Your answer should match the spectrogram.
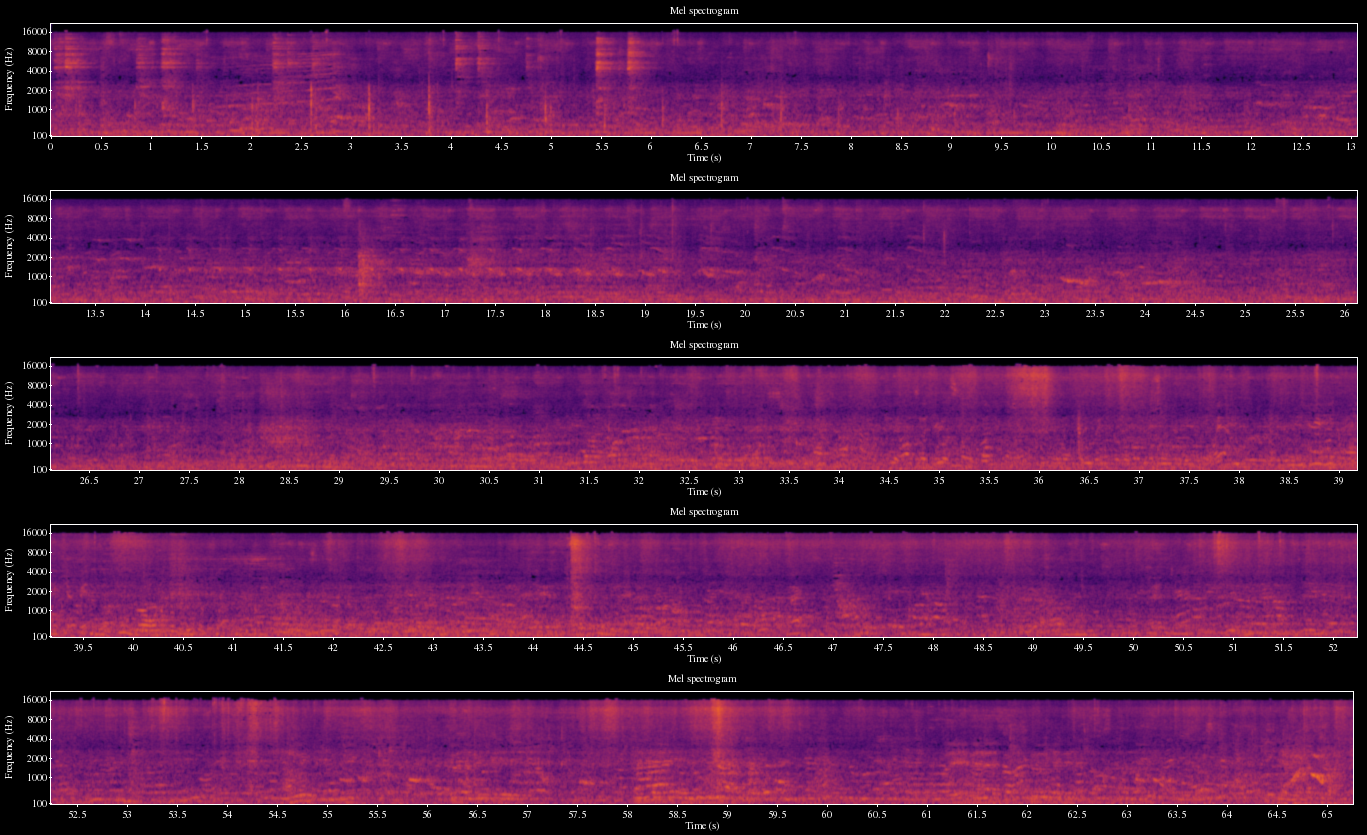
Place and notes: Rue de Lille
World listening day
Pedestrian street+restaurant at Lunch time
